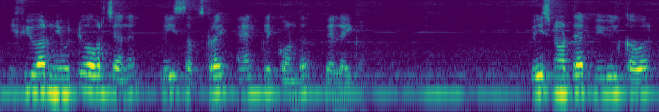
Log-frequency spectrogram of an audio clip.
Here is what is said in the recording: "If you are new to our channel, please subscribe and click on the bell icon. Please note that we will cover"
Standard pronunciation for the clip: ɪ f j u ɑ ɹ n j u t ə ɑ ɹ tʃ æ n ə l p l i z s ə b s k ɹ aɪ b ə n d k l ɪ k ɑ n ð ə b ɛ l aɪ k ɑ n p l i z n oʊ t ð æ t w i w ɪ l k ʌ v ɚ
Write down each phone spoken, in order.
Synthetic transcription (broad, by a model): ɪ f j u ɑ ɹ n j u t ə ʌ ɹ tʃ æ n ə l p l i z s ə b s k ɹ aɪ b ə n d k l ɪ k ɑ n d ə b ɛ l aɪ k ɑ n p l i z n oʊ t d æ t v i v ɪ l k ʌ v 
